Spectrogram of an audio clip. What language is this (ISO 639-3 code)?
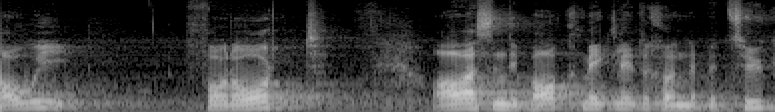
gsw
